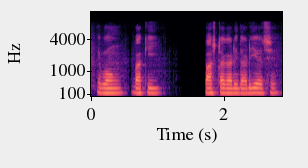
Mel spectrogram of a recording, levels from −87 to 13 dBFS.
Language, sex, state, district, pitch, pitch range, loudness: Bengali, male, West Bengal, Alipurduar, 140 Hz, 140-145 Hz, -18 LUFS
